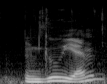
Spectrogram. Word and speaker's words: Nguyen: Last name is pronounced like Win. Ah.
